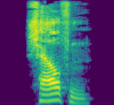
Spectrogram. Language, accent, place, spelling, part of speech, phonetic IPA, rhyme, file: German, Germany, Berlin, schärfen, verb, [ˈʃɛʁfn̩], -ɛʁfn̩, De-schärfen.ogg
- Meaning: 1. to sharpen 2. to strengthen; to sharpen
